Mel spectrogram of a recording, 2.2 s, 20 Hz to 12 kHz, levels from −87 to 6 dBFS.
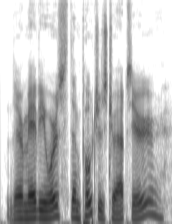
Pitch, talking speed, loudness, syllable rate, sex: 125 Hz, 220 wpm, -17 LUFS, 6.1 syllables/s, male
